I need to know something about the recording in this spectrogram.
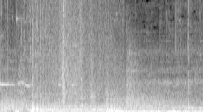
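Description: A futuristic gun hums and fires with a crackling burst.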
